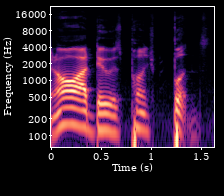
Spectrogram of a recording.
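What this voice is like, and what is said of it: A bit of a southern accent. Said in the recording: “He did a bit of a southern accent there.”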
